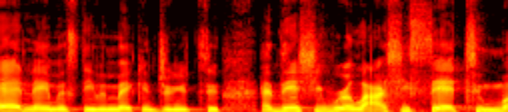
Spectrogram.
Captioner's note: none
